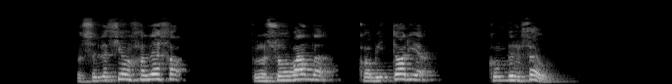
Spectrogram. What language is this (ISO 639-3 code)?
glg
